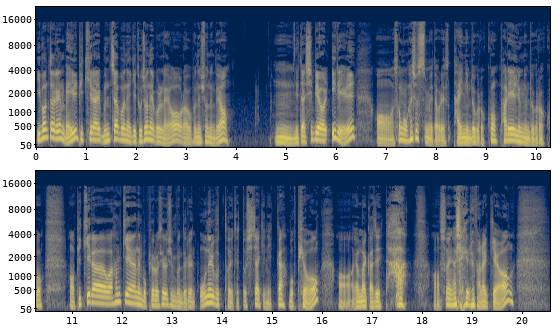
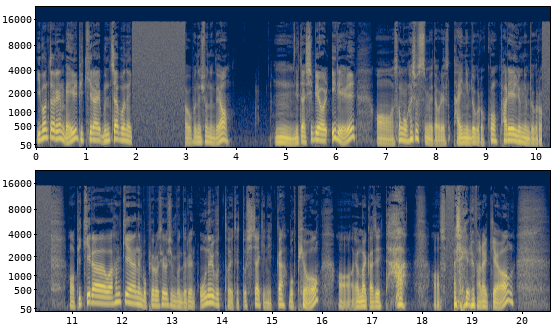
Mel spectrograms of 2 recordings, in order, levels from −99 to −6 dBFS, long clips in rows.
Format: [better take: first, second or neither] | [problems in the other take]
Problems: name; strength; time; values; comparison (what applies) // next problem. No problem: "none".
first | audio cutting out; filled with static; at 2 s for 1 s, at 10 s and at 18 s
